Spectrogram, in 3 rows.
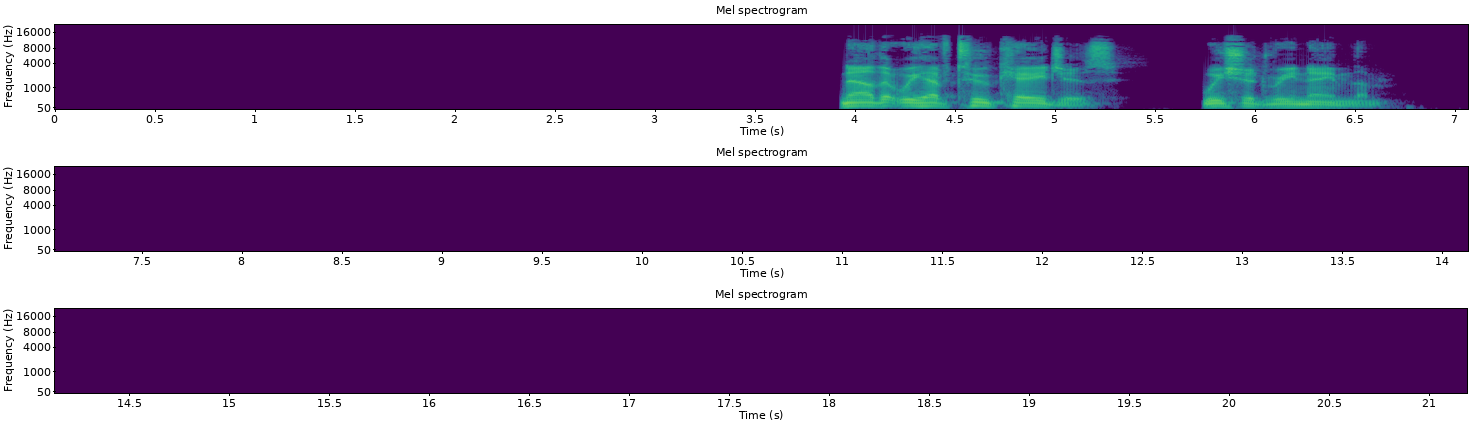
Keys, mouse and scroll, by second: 3.0 click, 3.2-7.4 drag, 7.4-12.0 drag, 14.2 click, 15.3 scroll down 2, 15.9-18.2 drag, 18.2 space, 18.9-21.1 middle drag.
